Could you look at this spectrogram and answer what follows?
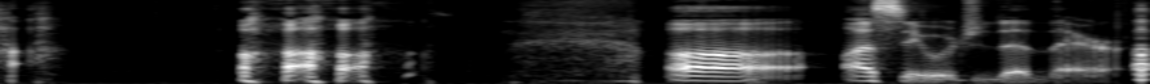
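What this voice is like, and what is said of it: Put-on unidentified accent. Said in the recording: “I don't know what accent I just did.”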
